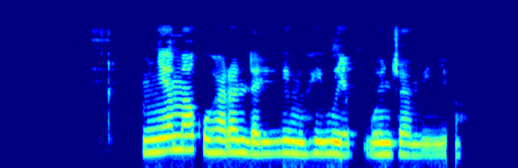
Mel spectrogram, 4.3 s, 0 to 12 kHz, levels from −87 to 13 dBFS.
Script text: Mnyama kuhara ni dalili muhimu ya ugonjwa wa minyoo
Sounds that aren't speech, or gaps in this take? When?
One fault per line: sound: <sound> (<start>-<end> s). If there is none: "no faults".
sound: dropout (3.7-3.8 s)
